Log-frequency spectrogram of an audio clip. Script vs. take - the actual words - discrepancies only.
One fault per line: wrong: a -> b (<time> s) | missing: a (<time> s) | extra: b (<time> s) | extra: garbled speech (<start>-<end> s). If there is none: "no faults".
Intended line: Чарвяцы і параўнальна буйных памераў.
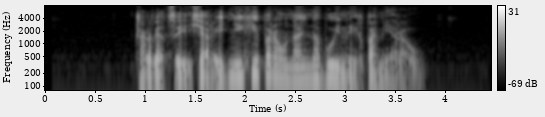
extra: сярэдніх (1.5 s)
